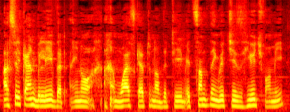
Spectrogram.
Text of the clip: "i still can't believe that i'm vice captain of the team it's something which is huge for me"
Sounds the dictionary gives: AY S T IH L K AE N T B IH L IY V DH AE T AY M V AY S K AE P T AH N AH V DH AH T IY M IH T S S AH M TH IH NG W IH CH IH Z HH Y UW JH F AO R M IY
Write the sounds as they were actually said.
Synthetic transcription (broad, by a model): AY S T IH L K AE N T B IH L IY V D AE T AY M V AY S K AE P T AH N AH V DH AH T IY M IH T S S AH M T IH NG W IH CH IH Z HH Y UW JH F AO R M IY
